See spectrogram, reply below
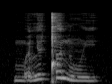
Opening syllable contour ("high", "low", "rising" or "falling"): low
